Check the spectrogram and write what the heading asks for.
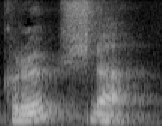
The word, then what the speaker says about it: Krishna: In Krishna, both syllables are short because there's no long vowels. The R in Kr is short and the A in Shna is short. So Krishna. By the way, there's no I sound.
